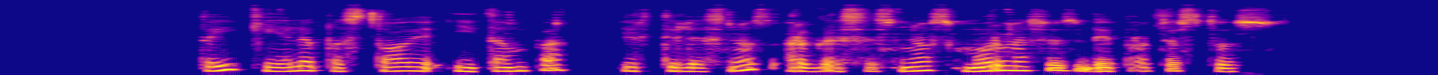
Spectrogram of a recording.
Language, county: Lithuanian, Vilnius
